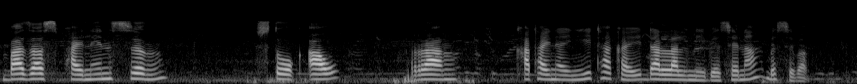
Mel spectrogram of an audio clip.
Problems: constant background noise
